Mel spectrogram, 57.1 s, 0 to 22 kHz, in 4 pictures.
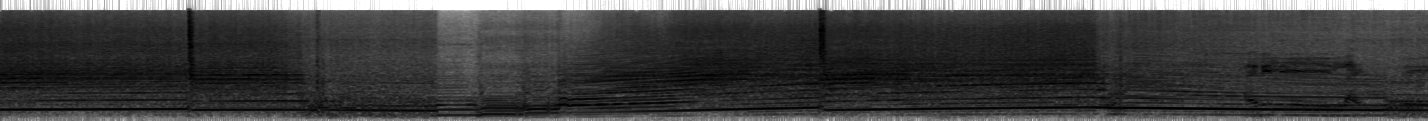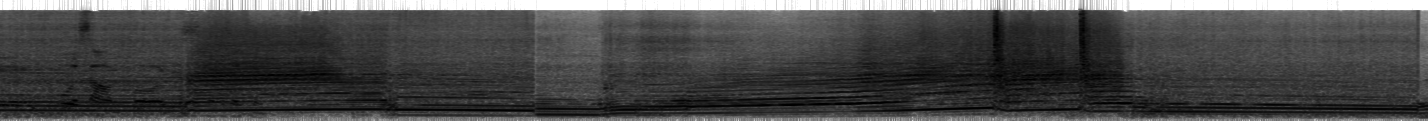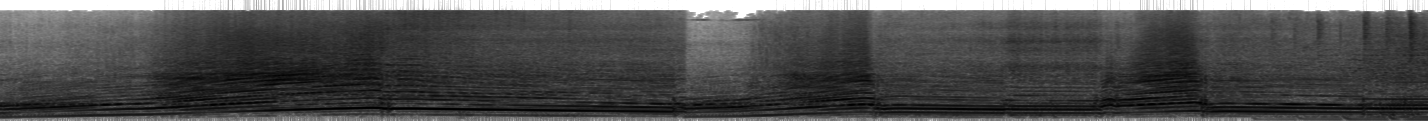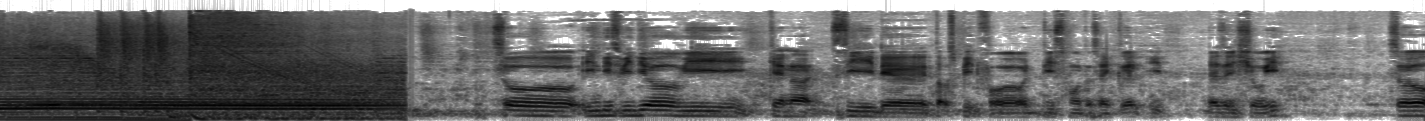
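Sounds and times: motorcycle engine accelerating: 0:00.0 - 0:47.0.

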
